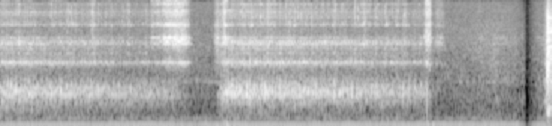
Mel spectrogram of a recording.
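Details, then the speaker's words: Craftsman belt sander tracking idler rollers removed and spun by hand: rough, gritty whirring rasp with faint thin ringing; they spin freely, unlike grease-packed new ones. Worn roller bearings. "it's funny when I put the new ones on they'll be very quiet but they won't spin as freely as this"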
